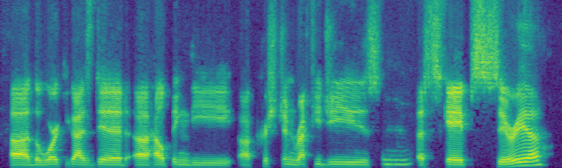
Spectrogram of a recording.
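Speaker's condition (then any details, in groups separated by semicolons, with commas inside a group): No condition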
